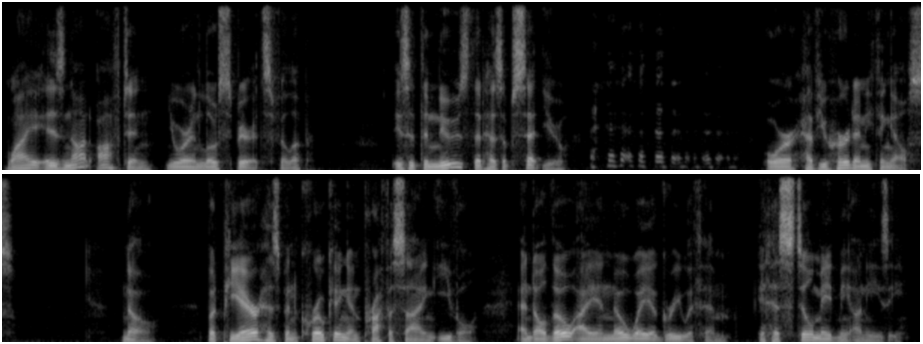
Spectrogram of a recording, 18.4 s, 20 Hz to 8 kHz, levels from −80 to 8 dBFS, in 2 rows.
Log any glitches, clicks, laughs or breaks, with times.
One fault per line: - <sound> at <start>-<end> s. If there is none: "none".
- laugh at 5.9-7.4 s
